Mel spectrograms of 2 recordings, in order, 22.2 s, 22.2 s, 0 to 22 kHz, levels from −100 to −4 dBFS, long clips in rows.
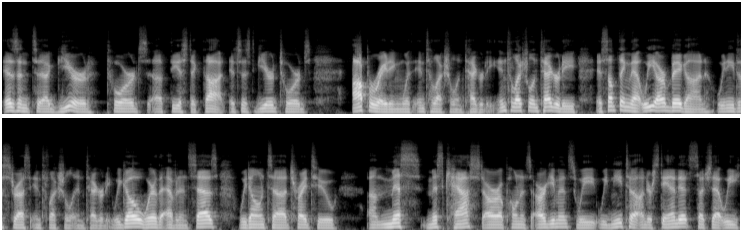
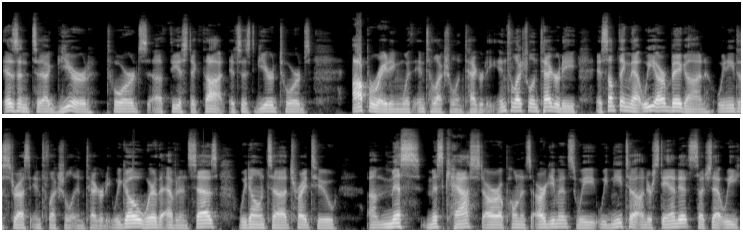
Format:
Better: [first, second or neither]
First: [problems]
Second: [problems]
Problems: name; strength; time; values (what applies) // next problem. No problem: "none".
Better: second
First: muffled; very; fading above 2.5 kHz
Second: none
